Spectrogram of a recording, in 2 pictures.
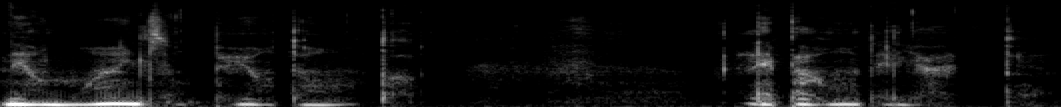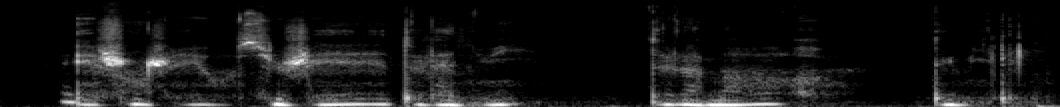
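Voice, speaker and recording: Whispering and soft-spoken, the voice moves at a very slow pace. Long pauses come often. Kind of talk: soft-spoken ASMR true crime narration. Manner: soft-spoken, whispery.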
